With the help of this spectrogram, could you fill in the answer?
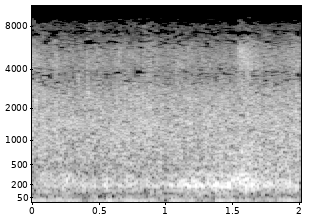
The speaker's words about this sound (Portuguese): A chuva começou a cair forte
